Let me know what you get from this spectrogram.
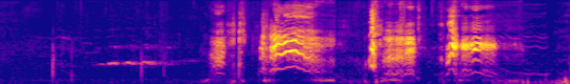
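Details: Foxes at Kitsunemura, the Fox Village wildlife sanctuary in Miyagi, Japan, calling while being fed: a few soft tones, then loud harmonic whines and yelps in bursts over about three seconds.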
